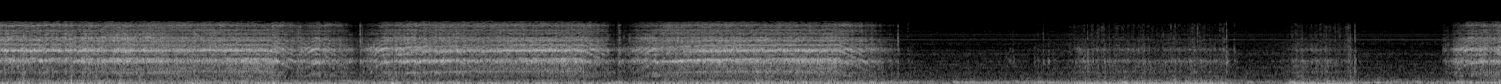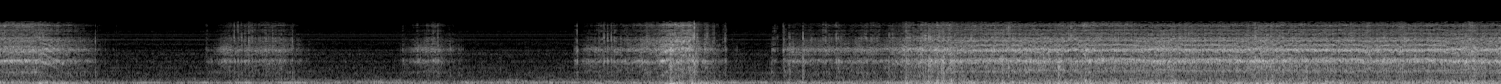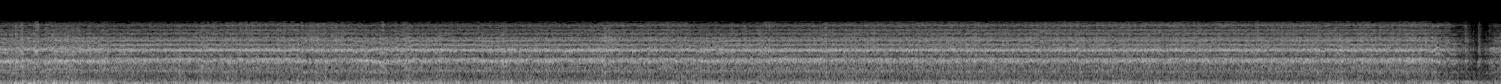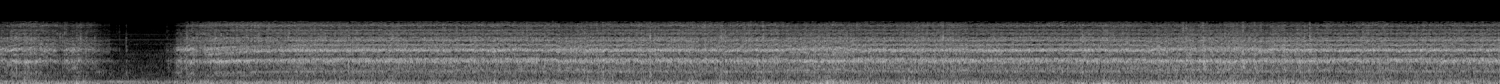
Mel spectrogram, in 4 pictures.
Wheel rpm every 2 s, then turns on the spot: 160, 110, 140, 130, 40, 10, 10, 70, 20, 10, 10, 30, 140, 160, 160, 160, 160, 160, 160, 160, 170, 160, 90, 80, 160, 160, 160, 160, 160, 160.
10-14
